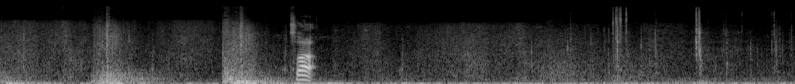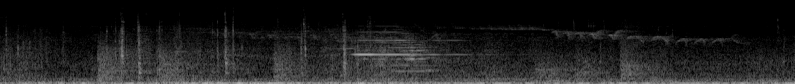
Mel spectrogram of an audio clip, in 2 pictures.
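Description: Footsteps thud on hard ground.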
